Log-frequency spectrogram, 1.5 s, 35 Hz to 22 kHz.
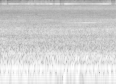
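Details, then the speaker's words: Samsung inverter AC outdoor compressor after circuit board repair, set to 16°C, drawing high amperage; steady low hum with a constant drone, no rattles or knocking, taking load well: healthy. "হ্যাঁ, কম্প্রেসারটা high অ্যাম্পিয়ারে যাচ্ছে, শোনা যাচ্ছে। হ্যাঁ, খুবই সুন্দর compressor চলতেছে, load খুব ভালো নিচ্ছে।"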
